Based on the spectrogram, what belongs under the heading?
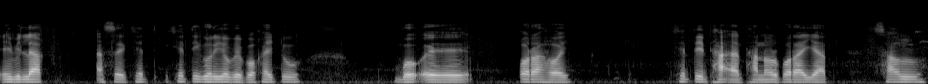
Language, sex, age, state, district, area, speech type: Assamese, male, 30-45, Assam, Barpeta, rural, spontaneous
